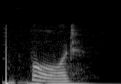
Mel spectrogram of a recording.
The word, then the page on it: board: English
